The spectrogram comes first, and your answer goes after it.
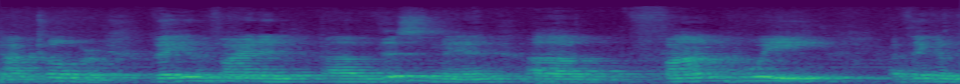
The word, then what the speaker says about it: Fan Hui: And they invited, in 2015, October, they invited this man, Fan Hui. I think I'm pronouncing his name right. Actually, I don't know if I'm pronouncing his name right. What? Fan Hui.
